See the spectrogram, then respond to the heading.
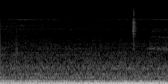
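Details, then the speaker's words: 2019 T880 dump truck, Cummins 485 hp Performance Series diesel, parked regen started: steady raised idle with even low drone, no knocks; engine revved itself up for normal DPF regeneration as dosing begins. "you know it already revved itself up over here"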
